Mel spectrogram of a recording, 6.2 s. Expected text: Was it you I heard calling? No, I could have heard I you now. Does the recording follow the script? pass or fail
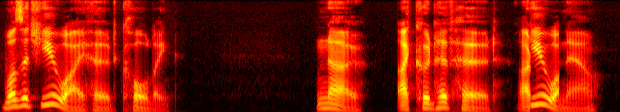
pass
